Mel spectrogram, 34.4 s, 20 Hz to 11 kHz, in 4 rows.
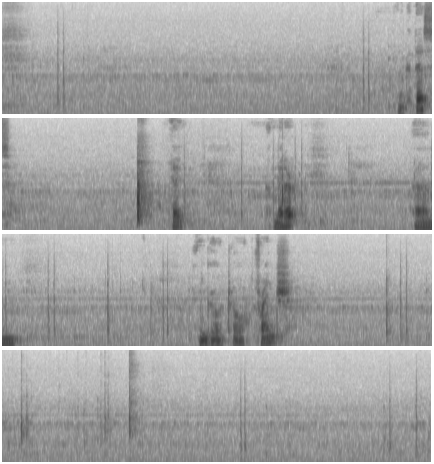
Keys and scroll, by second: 13.6 super+c, 18.9 super+v, 25.5-27.8 typing.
